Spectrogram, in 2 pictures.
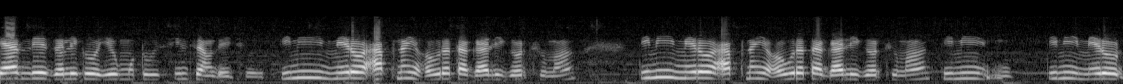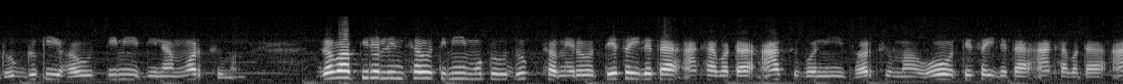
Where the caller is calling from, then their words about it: Pyuthan, Lumbini Province, Nepal; म मान्छे त प्युठानको है अहिले दाङको लवाईदेखि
